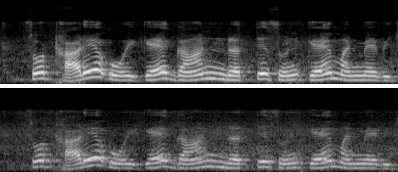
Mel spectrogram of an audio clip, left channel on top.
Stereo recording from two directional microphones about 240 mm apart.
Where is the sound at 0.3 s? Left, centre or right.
Left.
